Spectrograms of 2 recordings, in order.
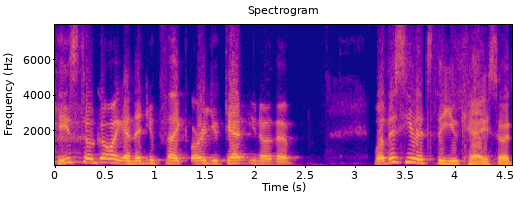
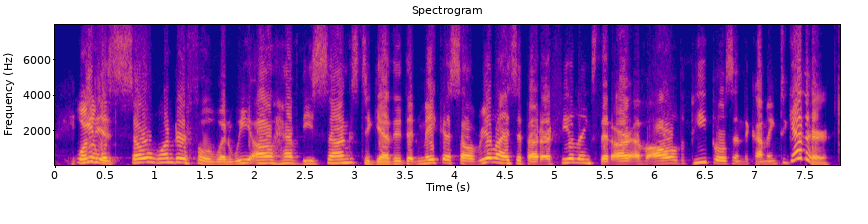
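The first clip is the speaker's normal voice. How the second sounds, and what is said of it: Put-on flat European accent. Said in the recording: “in that wonderful flat Euro accent”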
